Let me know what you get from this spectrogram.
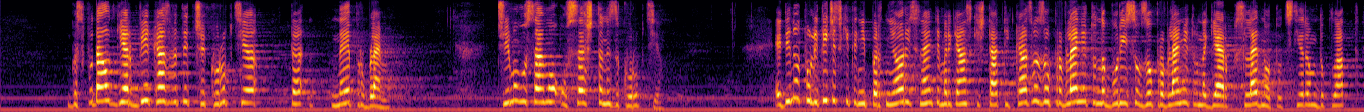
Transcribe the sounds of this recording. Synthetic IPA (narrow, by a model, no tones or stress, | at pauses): ɡospod̪aod̪ɡʲɛɾpviɛkazvət̪ɛt͡ʃɛkoɾupt̪sijə | t̪ə | nɛɛpɾoblɛm | t͡ʃɛiməlˠosamoʔosɛʃt̪ɐnɛzɐkoɾupt̪sijə | ɛd̪inot̪̚polit̪it͡ʃɛskit̪ɛnipɐɾt̪nʲɔɾisɛd̪ɛnit̪ɛɐmɛɾikansk̟iʃt̪at̪ikazvəzɐopɾɐvlɛniɛt̪onɐboɾisofzɐʊpɾɐvlɛnʲiɛt̪onɐɡʲɛɾpslɛd̪not̪ot̪si̥t̪iɾəmd̪oklˠat̪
